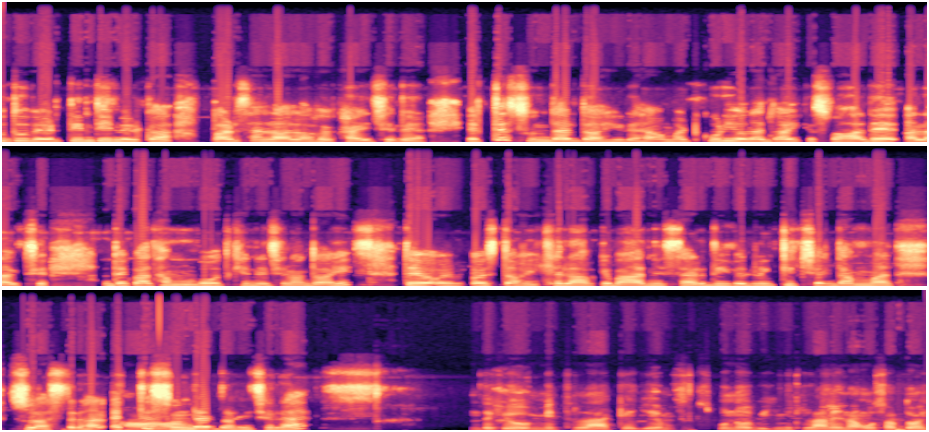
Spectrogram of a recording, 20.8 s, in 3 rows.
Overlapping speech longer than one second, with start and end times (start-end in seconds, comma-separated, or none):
none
